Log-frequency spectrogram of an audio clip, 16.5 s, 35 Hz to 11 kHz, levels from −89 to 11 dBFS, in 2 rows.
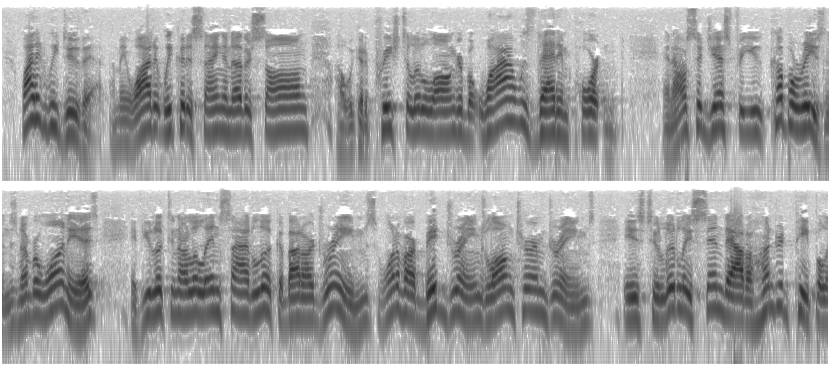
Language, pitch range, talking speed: English, 145-185 Hz, 235 wpm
